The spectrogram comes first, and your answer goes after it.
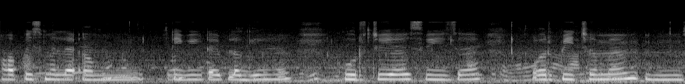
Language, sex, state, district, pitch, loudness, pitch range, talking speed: Hindi, female, Maharashtra, Gondia, 225 Hz, -16 LUFS, 215-235 Hz, 150 wpm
